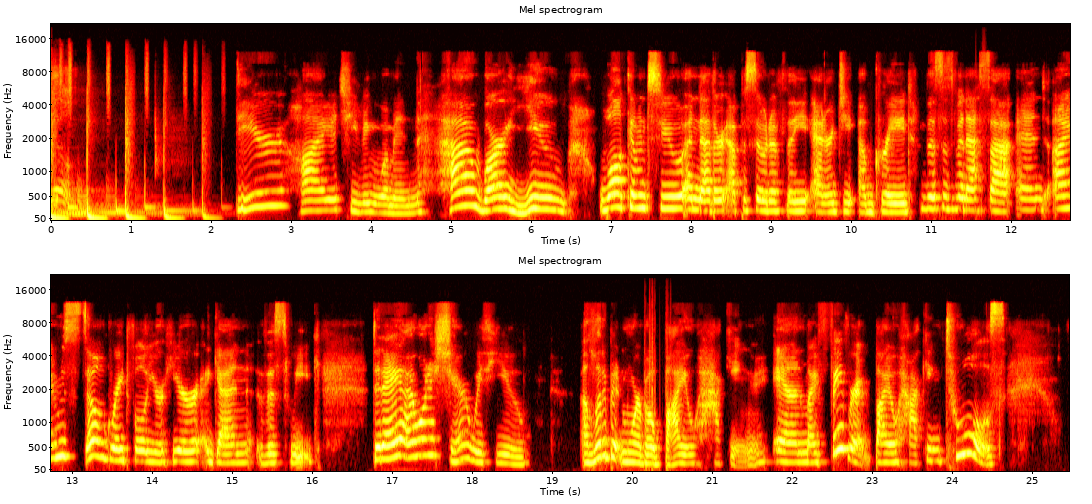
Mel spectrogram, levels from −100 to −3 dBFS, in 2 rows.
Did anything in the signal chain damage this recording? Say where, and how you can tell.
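Yes. Loose connector crackle appears at 11.56 to 11.68 s and again at 20.15 to 20.49 s, placing the damage in the analogue wiring. Each event is a short, irregular burst of scratchy crackle, the second lasting about a third of a second. A worn or dirty contact moving in its socket repeatedly opens and closes the circuit, chopping the signal on and off, and any DC on the line turns each break into a pop.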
